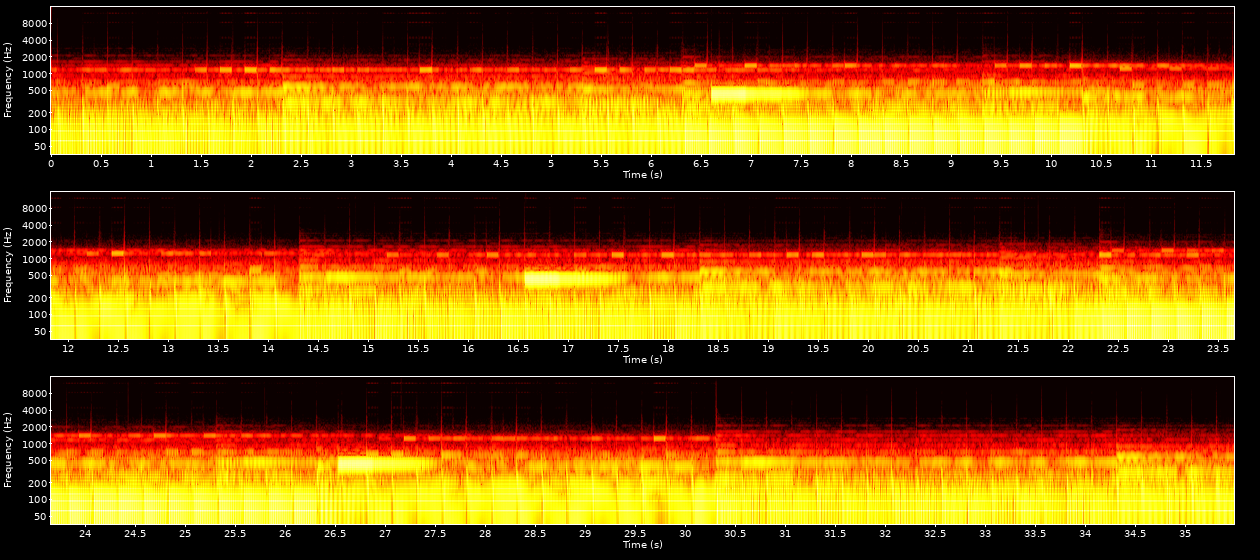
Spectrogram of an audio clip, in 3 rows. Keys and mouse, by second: 1.3 right click, 3.2 click, 6.3 a, 7.1 middle click, 7.6-9.0 drag, 10.0-11.1 right drag, 11.1 e, 14.3-15.8 middle drag, 15.8 click, 17.7 middle click, 18.8 e, 20.0 click, 20.3-22.1 right drag, 21.8 f, 22.1 a, 22.2 z, 22.8 z, 23.6 right click, 23.7 click, 24.5 click, 25.5-26.6 middle drag, 25.5 a, 26.7 z, 26.9 z, 27.3-29.0 middle drag, 29.5 middle click.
